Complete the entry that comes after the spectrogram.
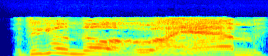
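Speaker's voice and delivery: loud, angry thug demanding recognition; yelling thug. A narrator's reading. Blutovich yelling down at Muner, loud and threatening. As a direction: bark it in his face, nose to nose. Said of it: "he yelled at Muner".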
